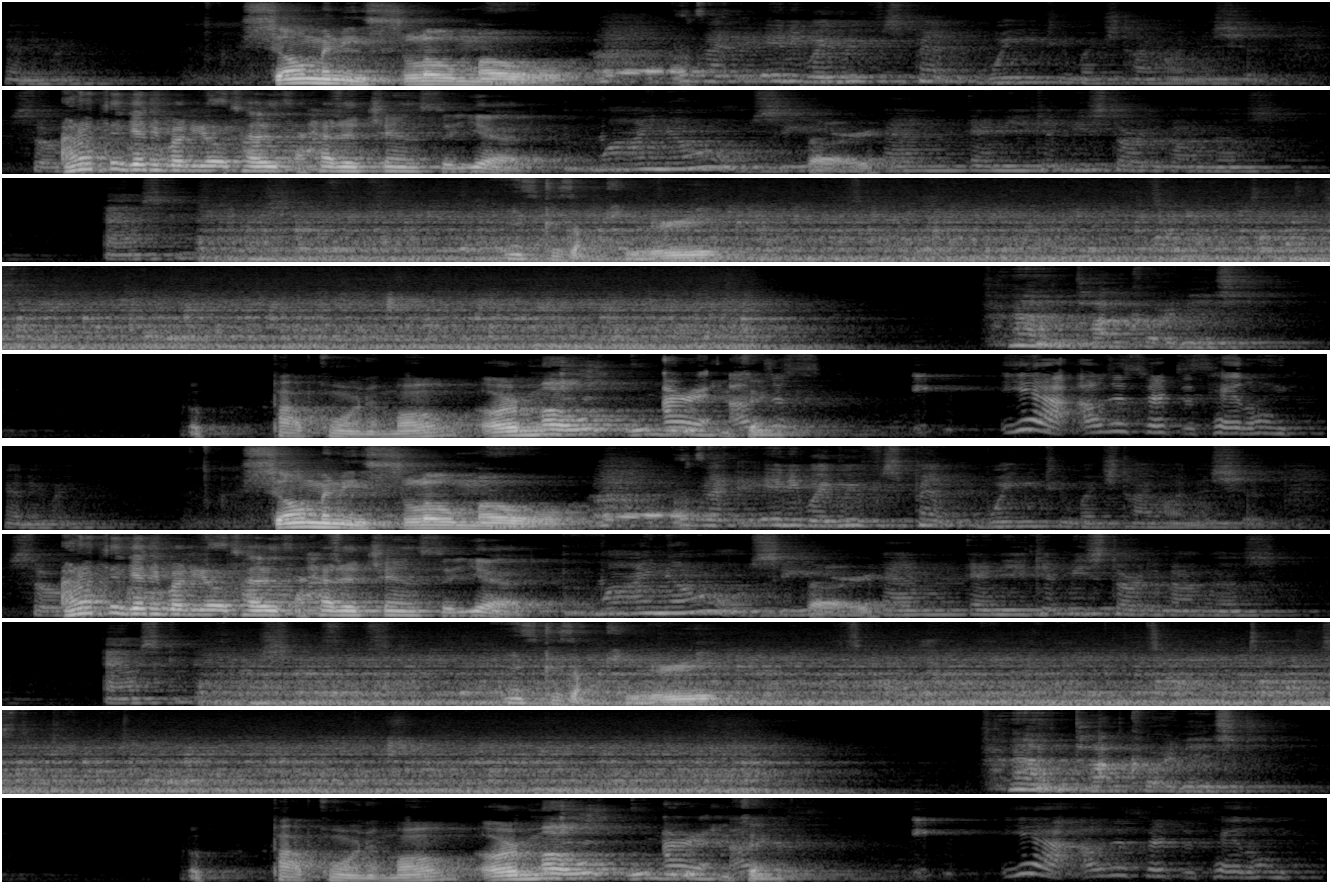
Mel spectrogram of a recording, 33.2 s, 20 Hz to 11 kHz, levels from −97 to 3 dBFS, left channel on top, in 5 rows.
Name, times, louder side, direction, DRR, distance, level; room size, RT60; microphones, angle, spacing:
voice 1, 0.0-0.4 1.1-1.2 3.0-8.3 9.4-13.0 13.8-15.4 17.4-20.9 21.9-22.0 23.5-23.7 24.8-26.1, right 1 dB, 60° right, 0 dB, 2.3 m, -50 dB
voice 2, 1.2-3.5 6.9-9.3 10.7-11.0 15.7-16.9 27.5-27.6 27.9-30.5, equal, 5° right, 7 dB, 0.3 m, -31 dB
sound 1, 14.2-23.7, equal, 20° left, 2.3 m, -44 dB
voice 3, 29.9-30.5 31.6-33.0, left 6 dB, 85° left, 13 dB, 0.6 m, -45 dB
20.5 x 9.1 x 4.5 m, 1.1 s
head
